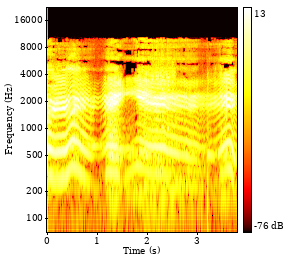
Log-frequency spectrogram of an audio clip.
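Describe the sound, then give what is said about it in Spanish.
A voice imitates a mournful, almost human donkey bray, drawn-out wailing tones that rise and fall in pitch over several seconds, loud with no other sounds around it. “Ese rebuzno triste casi humano enloquece a los perros.”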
